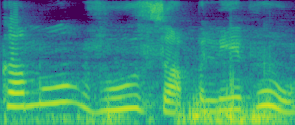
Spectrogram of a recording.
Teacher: S and A when joins make Z sound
